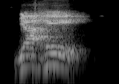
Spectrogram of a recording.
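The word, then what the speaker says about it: yagé: How do I say Yage? – Yahe. – Yeah, see, I would have got that wrong.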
